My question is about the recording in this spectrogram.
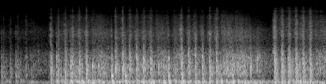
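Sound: machine gun fire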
